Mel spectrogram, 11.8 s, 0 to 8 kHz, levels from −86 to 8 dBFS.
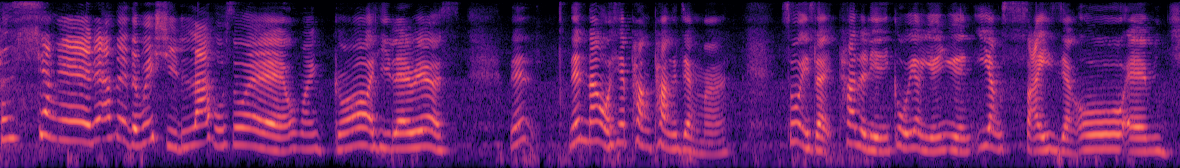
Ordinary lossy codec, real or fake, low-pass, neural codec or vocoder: none; real; none; none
